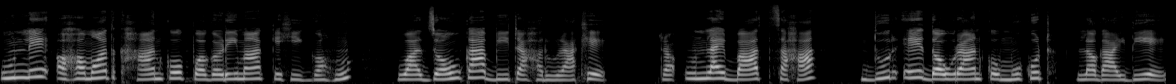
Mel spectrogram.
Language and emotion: Nepali, neutral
